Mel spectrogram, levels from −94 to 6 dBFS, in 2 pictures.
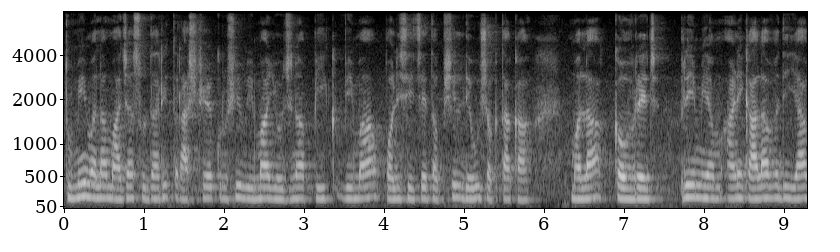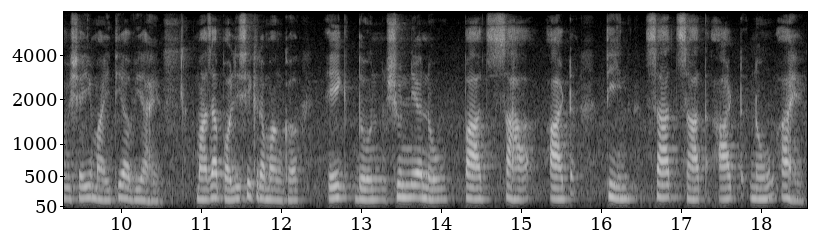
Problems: constant background noise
